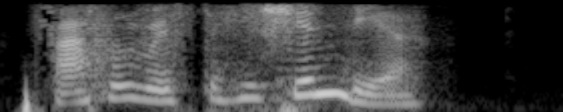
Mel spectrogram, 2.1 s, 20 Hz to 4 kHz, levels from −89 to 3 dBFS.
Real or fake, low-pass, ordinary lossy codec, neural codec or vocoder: fake; 3.6 kHz; AAC, 16 kbps; codec, 16 kHz, 6 kbps, DAC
